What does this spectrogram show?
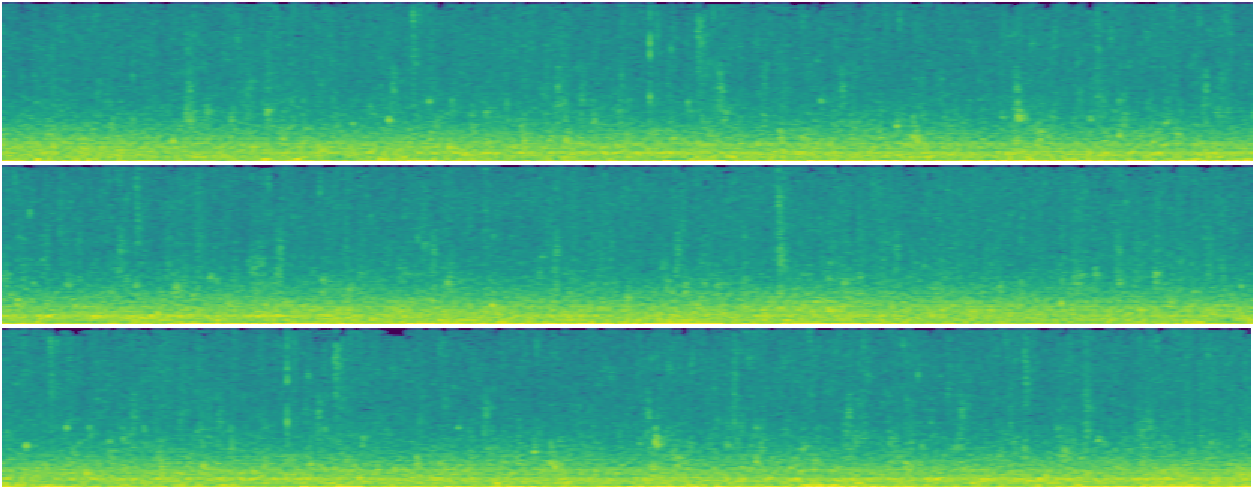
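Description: Steady rain falling, with a few louder drops now and then.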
